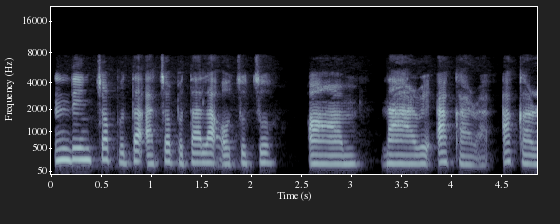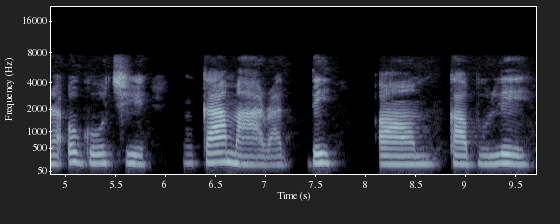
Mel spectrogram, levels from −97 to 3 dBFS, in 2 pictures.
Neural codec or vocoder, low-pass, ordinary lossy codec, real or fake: none; none; none; real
